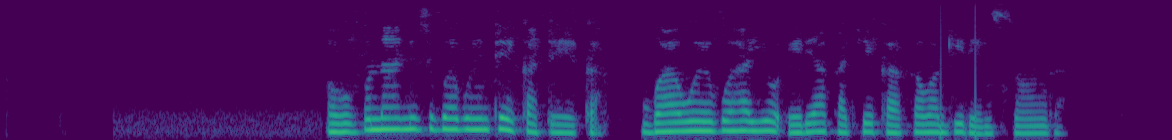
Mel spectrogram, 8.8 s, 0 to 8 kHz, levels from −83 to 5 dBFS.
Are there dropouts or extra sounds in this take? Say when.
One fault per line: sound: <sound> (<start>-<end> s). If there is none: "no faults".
no faults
